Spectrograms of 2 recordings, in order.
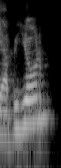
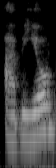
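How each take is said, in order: First: "avión" as Á-vion, stressed on A; stress on first syllable. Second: "avión" stressed on the final ÓN; stress on last syllable. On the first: Teacher comparing options, "avión" wrongly stressed on first A. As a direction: move the stress of "avión" onto A. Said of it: "la letra A o primera sílaba". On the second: Teacher comparing options, "avión" accented on ÓN. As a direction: lean on ÓN in "avión". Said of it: "avión con acento". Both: Shown as a demonstration.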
